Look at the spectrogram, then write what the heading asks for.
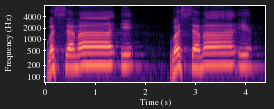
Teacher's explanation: Şu elifle lam okunmuyor. Direkt se'ye bağlayarak okunuyor. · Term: idgam-ı şemsiye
